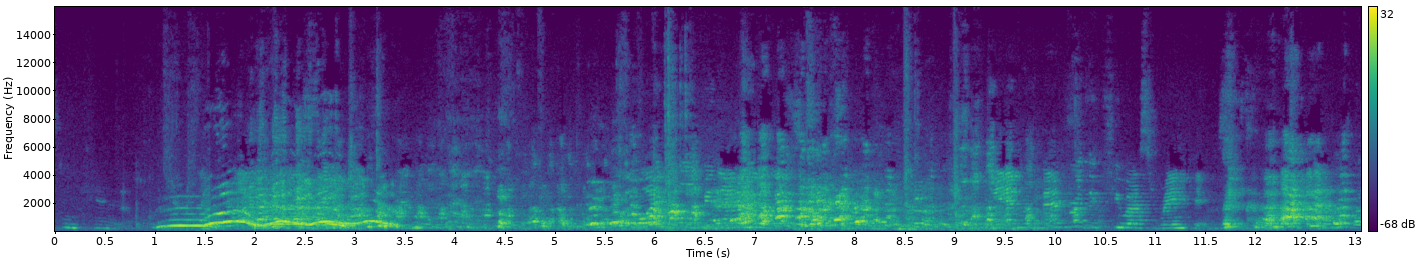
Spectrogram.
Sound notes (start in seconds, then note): 1.0 audience cheers and laughter; 7.5 laughter continues; 11.6 audience laughter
